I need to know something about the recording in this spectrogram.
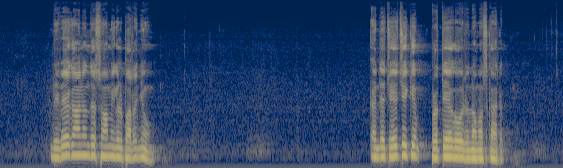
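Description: An elderly man chants melodically into a microphone, heard through a loudspeaker in a room.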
